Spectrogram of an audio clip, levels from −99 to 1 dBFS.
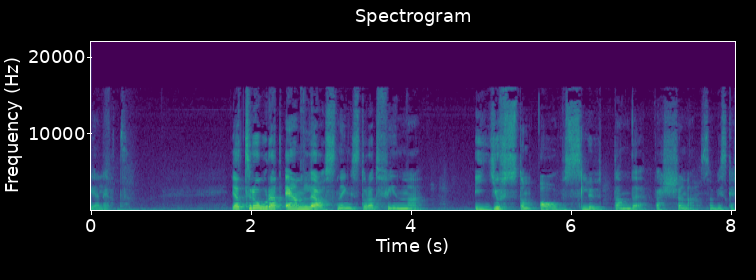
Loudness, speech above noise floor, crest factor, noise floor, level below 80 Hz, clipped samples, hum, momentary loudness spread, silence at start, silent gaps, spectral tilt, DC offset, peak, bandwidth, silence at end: -29 LUFS; 30 dB; 22 dB; -59 dBFS; -60 dBFS; under 0.1%; none; 16 LU; 0 s; none; -4.5 dB/octave; under 0.1%; -8 dBFS; 16 kHz; 0 s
